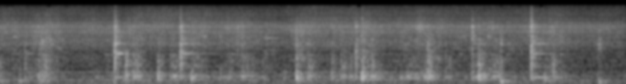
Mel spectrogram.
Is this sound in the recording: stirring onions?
yes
